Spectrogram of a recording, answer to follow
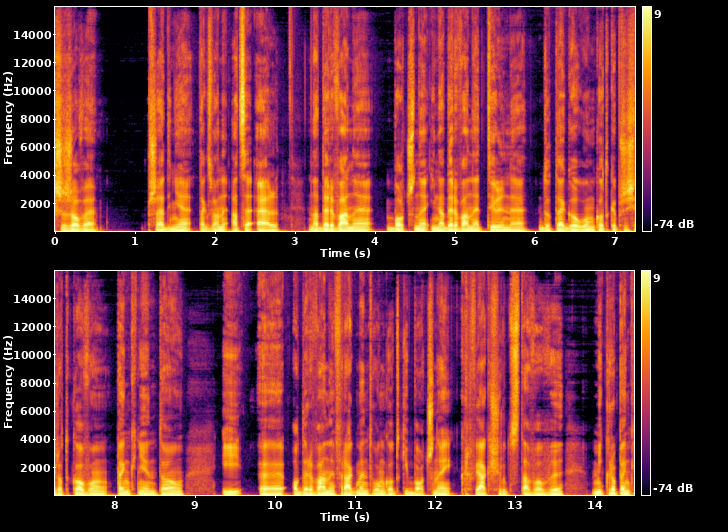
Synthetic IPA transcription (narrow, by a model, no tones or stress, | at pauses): kʂɘʐɔvɛ | pʂɛd̪ɲɛt̪aɡzvanɛʔat̪sɛʔɛl | nad̪ɛɾvanɛbɔt͡ʂnɛʔinad̪ɛɾvanɛt̪ɘlnɛd̪ɔt̪ɛɡɔwɔŋkɔt̪kɛpʂɛɕɾɔt̪kɔvɔ̃w̃pɛŋkɲɛnt̪ɔ̃w̃ | i | ɔd̪ɛɾvanɘfɾʔaɡmɛnt̪wɔŋkɔt̪kʲibɔt͡ʂnɛjkɾ̥fʲjakɕɾut̪st̪avɔvɘ | mʲikɾɔpɛŋk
